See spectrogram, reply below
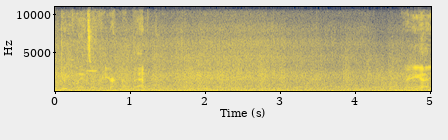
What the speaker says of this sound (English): nuke lands over here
